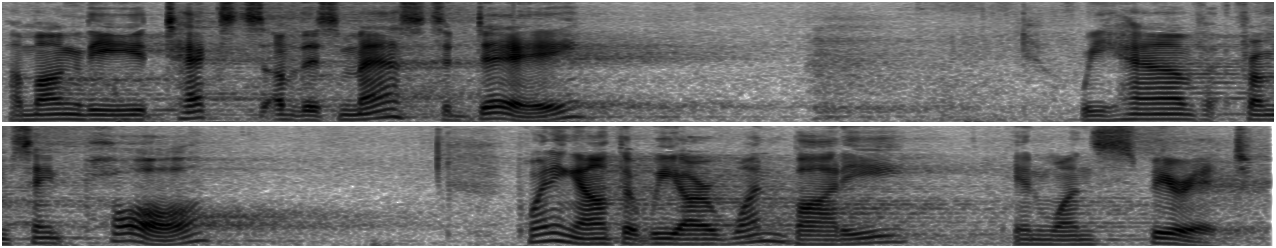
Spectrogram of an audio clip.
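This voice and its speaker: Man in his fifties, priest, conversational sermon, mid-pitched voice, long church reverb. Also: slow pace, long pauses. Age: 50s. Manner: conversational, repeats phrases while searching for words. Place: large church, at a pulpit. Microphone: far camera.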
